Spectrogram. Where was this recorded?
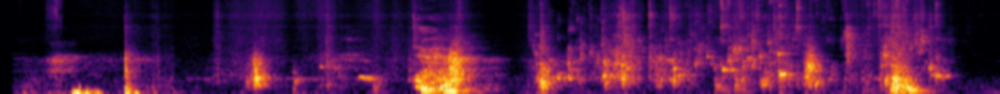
in a restroom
